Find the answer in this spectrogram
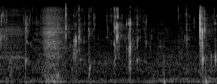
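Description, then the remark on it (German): Close, wet chewing with sharp lip smacks and small crunches, irregular bursts repeating over a couple of seconds, loud and right at the microphone with no talking. “Ja, es ist natürlich jetzt äh, sehr unangenehm, ins Mikrofon zu schmatzen.”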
